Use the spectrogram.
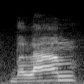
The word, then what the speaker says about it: Balaam: by the name of Balum. Now you might hear his name pronounced in a number of different ways. You might hear Balam or something else.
